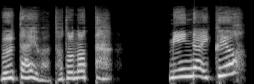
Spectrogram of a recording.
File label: limit break, jp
